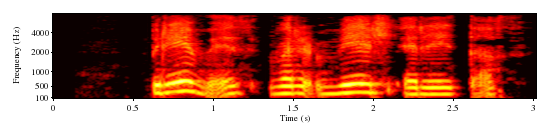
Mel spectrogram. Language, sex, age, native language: Icelandic, female, 9, Icelandic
